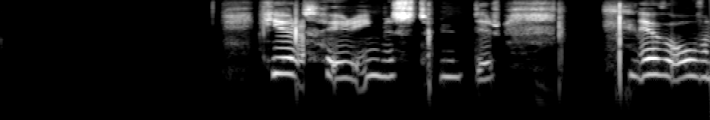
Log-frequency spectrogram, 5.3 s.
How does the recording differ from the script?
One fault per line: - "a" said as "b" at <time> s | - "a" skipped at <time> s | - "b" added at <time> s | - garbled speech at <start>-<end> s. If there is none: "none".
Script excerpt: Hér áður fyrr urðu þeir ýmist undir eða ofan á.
- "áður fyrr urðu" skipped at 2.2 s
